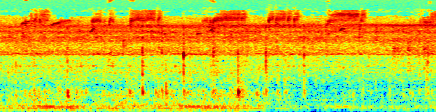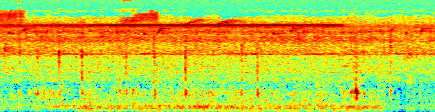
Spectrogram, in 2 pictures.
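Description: Faint outdoor ambience of insects calling: steady thin high tones and short high chirps repeating irregularly about once or twice a second. Two light clicks come about two seconds in and just before the end, over a soft low rumble.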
